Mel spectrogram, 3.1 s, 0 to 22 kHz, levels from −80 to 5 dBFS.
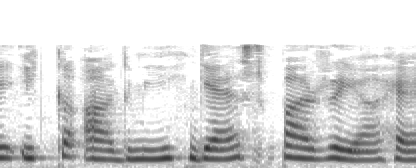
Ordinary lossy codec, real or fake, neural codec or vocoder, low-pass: MP3, 32 kbps; real; none; 7.2 kHz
